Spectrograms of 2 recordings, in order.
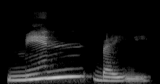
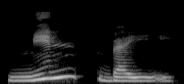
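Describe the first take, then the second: The two takes are said the same way.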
